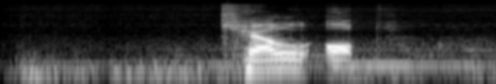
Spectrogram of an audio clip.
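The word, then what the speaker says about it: callop: It's pronounced Calop.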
